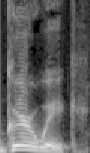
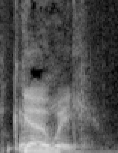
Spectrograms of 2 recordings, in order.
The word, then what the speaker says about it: Gerwig: No, Gerwig. – Gerwig.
